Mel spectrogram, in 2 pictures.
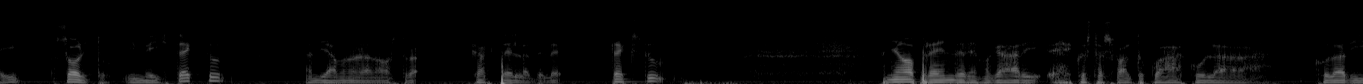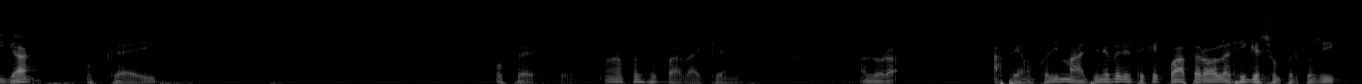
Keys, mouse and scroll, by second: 0.2-1.8 drag, 4.2 click, 24.4-25.0 scroll up 4.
